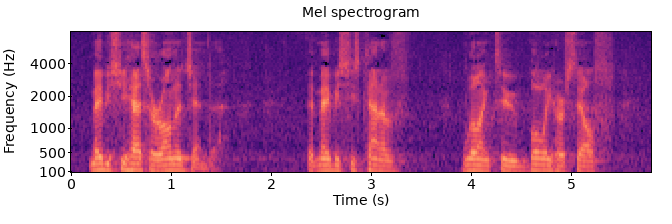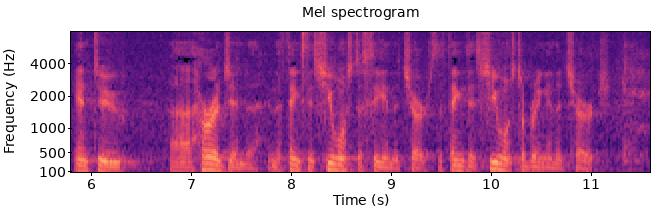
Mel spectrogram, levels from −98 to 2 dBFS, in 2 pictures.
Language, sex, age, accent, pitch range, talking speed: English, male, 50-69, American, 115-150 Hz, 205 wpm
